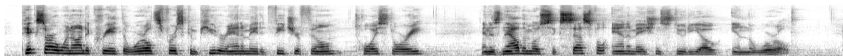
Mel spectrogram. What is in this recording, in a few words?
Commencement Address; Steve Jobs; 2005; Stanford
